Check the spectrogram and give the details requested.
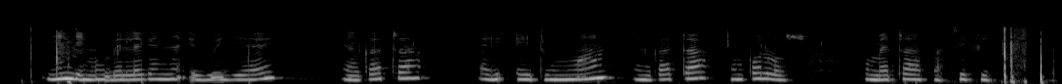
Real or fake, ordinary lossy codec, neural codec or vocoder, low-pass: real; MP3, 24 kbps; none; 7.2 kHz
